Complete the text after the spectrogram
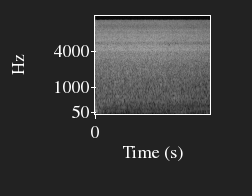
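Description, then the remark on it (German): Artificial waterfalls in the rainforest hall of a tropical park in Singapore rush steadily, a dense, even roar of falling water with no breaks, heard alone without any voices. “In der Regenwaldhalle rauschen angelegte Wasserfälle”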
